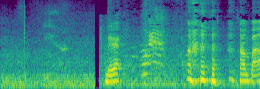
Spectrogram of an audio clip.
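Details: Sleepy British Shorthair kittens mewing in a loud burst of overlapping high, wavering cries, about five calls in quick succession after a brief silence, each rising then dropping in pitch.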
